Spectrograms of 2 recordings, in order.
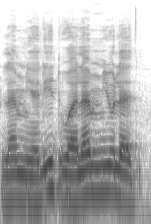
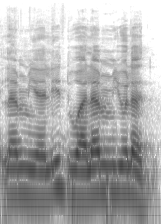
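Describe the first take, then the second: First: The vowel in yulad is cut short. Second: The same.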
